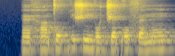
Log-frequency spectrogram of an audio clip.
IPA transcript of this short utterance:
ɛ̃˨hã˧ to˧bi˦ʃi˦˨jo˧ d͡ʒɛ˧ɡo˧ fɛ˧nũ˦

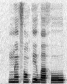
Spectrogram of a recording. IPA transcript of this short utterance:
mɛ̃˦sɔ̃˦ke˦wa˧ ho˧

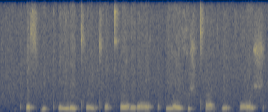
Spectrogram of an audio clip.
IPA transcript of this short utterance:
pʰəs ɓʏʔpʰoŋʷəʊ̯ tʰəʊ̯ tʰɔkʰɔɾø ɾɔʔ | nɔʊ̯xʏʃtʰaɡʱø ɡʱɔʃ

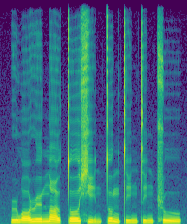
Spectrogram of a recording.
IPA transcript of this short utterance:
ɻwɔ˨˦ɻɻ̩˦n̪ɑ˥˨ʊ̯ t̪o˦ʊ̯ɕḭ˨˩nt̪ʊ˥˨ŋ t̪i˦ŋt̪i˦ŋ ʈ͡ʂu˥˨

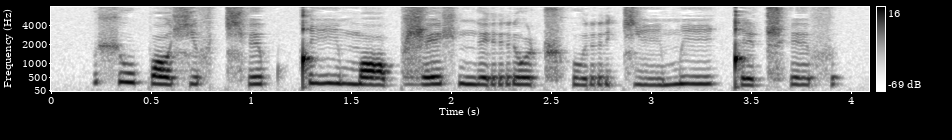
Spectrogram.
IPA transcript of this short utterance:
ʃu˦ pɔ˨ɕɪ˨ft͡ɕʰɪ˨˦p ǃiː˦mɔː˨p ʐe˨˦ʃ ŋɪ˨ru˨ ʈ͡ʂʰu˨r t͡ɕiː˨miː˦ǃi˨ʈ͡ʂʰɪ˦f

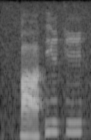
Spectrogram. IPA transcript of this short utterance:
k͡pa˨ | ji˦ki˦

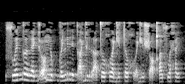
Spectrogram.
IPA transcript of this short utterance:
sʷɛ ɡəðɛ ɡʲɔ̰ nœkʷɡœlʲrɪ ɡa̰ɡʲʊ ra̰tʊχʷa ɡʲɛtəχʷa̰ ɡʲøʃɔ̰qʼɛ sʷəħɪ

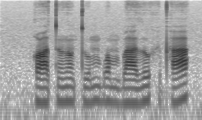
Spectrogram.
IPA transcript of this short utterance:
qʷatũðɔ̃ tʷɘmbɔ mba ðuhʏpʰa

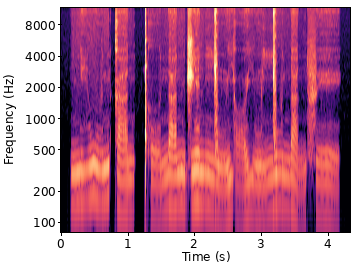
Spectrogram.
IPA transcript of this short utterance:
ni˧˥wu˧˥n ka˨n ǃʰo˨˩˦na˧˥nd͡ʒɛ̃˥n ŋ͡ǀũ˨˩˦jɔ˨˩˦jũ˨ŋ͡ǀu˥n a˨˩˦nfe˦˨

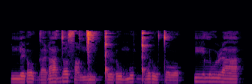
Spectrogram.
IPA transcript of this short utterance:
ɲɨ˨ɽo˦˨ɡɐ˨ ɽa˦dʉ˦sˤa˨ŋ͡ǀi˨ ǃʉ˨ɽu˦˨mu˦ɡ͡ǃo˦ ɾu˦to˦ | i˦lu˦ɭa˦

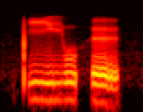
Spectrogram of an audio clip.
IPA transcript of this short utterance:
pʼiːjuhø

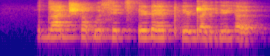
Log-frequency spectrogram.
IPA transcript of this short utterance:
dat͡ʃʰʌɓʊsɪ t͡sʼɪ ɽɛ pʼɪɖarʲʌjɐ

